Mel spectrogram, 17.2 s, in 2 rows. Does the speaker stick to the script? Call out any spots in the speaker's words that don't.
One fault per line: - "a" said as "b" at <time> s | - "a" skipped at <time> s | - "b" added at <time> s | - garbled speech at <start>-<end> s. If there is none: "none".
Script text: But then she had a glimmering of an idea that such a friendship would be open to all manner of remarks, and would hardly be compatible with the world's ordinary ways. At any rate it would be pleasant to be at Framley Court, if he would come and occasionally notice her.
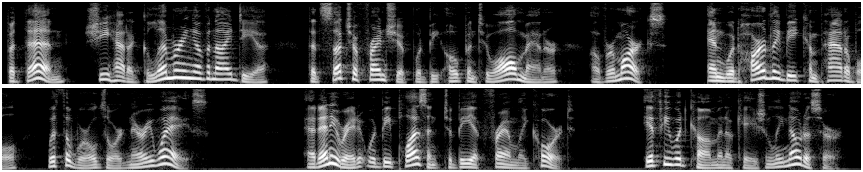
none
